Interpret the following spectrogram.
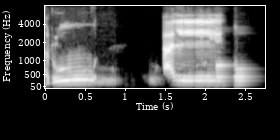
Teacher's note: اور رو یعنی ہونٹوں کو گول کر کے چھوڑنا ہے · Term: واو مدہ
